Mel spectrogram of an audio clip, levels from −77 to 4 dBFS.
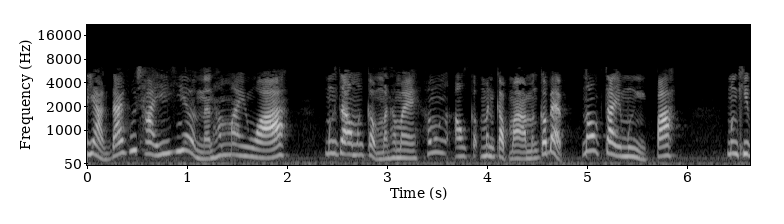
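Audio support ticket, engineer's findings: Whole clip: treble stops dead near 6.5 kHz, watery swirl on the speech, s sounds chirpy and metallic, onsets smeared. Likely MP3 compression, heavy enough to fit a bitrate around 32 kbps: encoder drops high band, weak spectral lines flicker between frames.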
